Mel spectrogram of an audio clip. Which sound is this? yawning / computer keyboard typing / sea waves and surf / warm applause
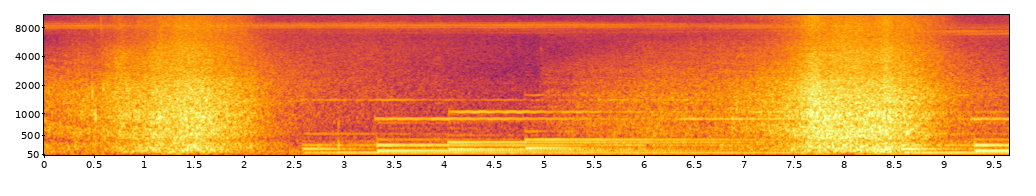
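sea waves and surf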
